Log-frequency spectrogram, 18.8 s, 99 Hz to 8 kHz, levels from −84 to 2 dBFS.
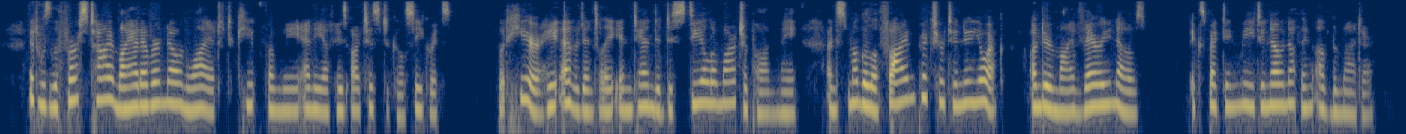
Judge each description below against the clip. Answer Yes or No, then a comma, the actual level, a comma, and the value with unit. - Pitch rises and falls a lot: No, average, 3.4 semitones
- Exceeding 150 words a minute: Yes, average, 160 wpm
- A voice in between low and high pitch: No, high, 235 Hz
